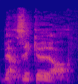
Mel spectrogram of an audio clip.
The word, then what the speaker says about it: BRZRKR: de B ce que berser qui se prononce comme ça malgré l'absence de e sur la couverture mais le personnage se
